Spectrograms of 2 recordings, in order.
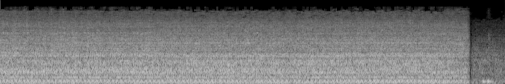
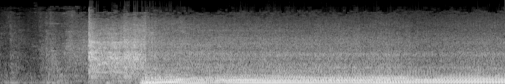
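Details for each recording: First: Car idling after an exhaust leak was repaired with wrapped exhaust repair tape: steady, even low rumble with no puffing or ticking. The exhaust is sealed and now quiet. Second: Car engine cranks, catches and idles with a loud, raspy, deep putter from an exhaust leak, a big hole in the flex pipe of a dual exhaust, before wrapping repair.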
